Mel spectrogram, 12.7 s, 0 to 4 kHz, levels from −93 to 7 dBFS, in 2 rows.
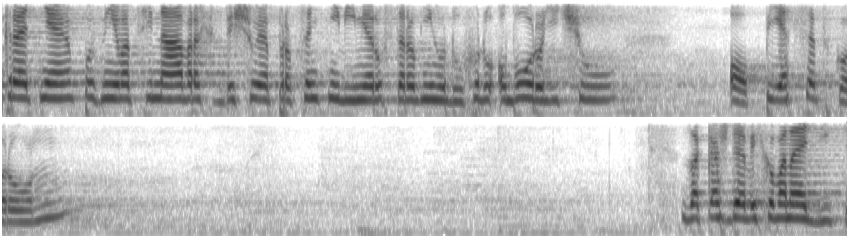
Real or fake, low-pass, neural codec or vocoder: real; 3.6 kHz; none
